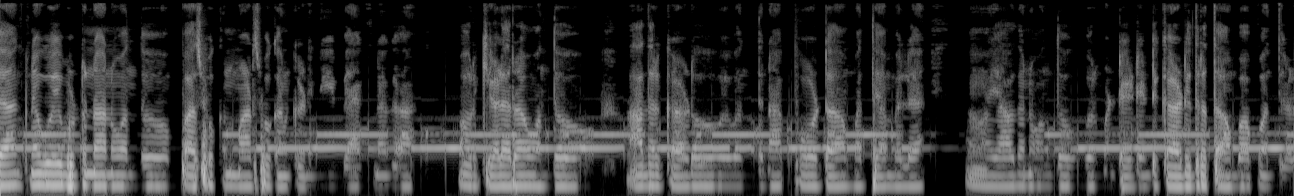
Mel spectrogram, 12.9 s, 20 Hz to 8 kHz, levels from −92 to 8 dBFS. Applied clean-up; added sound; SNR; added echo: none; Alarm; 6 dB; none.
